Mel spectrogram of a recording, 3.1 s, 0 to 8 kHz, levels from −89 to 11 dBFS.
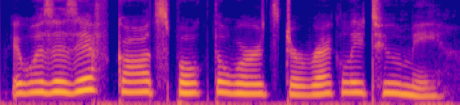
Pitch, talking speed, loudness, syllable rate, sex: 240 Hz, 215 wpm, -16 LUFS, 4.9 syllables/s, female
